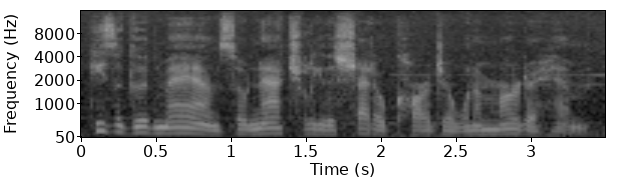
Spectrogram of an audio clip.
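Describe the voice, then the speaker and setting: A woman's voice: extremely low pitch, lively intonation, fairly quick, a little hiss or hum. An actress playing a sly, flirtatious female spy in a game, teasing and confiding in a playful tone. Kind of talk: video game cutscene acting.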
